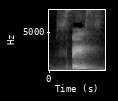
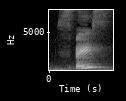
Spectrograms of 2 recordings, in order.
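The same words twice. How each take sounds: Both takes have the same delivery.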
